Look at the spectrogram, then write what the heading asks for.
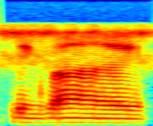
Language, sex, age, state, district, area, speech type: Tamil, male, 30-45, Tamil Nadu, Coimbatore, rural, conversation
